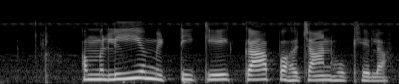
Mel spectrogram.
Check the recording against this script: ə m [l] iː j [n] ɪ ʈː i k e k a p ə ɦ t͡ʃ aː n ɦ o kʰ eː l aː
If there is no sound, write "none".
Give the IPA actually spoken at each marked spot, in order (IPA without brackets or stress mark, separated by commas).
l, m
